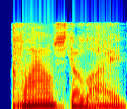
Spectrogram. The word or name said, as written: clausthalite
